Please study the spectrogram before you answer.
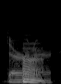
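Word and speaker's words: Döner: Middle Eastern food the derer that's the F they it's pronounced derer but it's spelled donor it's derer it's like Shawarma but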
